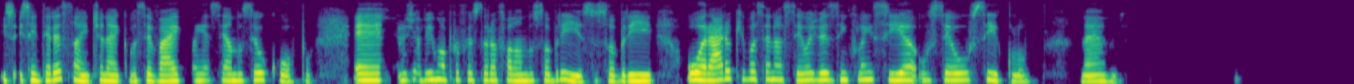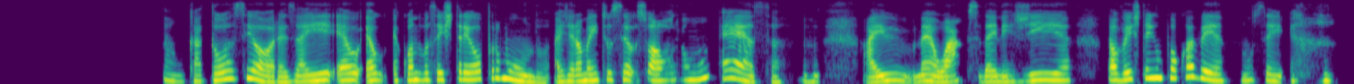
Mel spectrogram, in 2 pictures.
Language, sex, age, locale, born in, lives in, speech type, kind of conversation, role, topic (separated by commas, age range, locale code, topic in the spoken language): Portuguese, female, 35-39, pt-BR, Brazil, Portugal, conversation, podcast, host, Como é o seu ritual de café ou chá pela manhã?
